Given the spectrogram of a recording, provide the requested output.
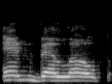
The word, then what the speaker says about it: envelope: saying you can and an envelope wasn't incorrect although I do prefer the schah there envelope envelope envelope yeah correct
